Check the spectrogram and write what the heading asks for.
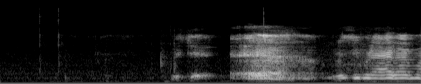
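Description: A man's voice: a short, loud, noisy throat sound about two seconds in, then he starts talking.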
